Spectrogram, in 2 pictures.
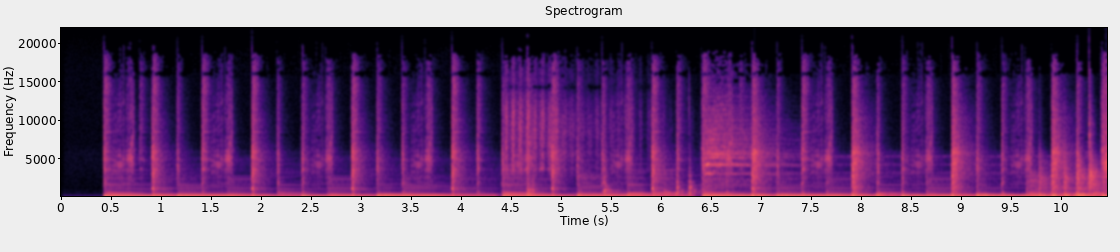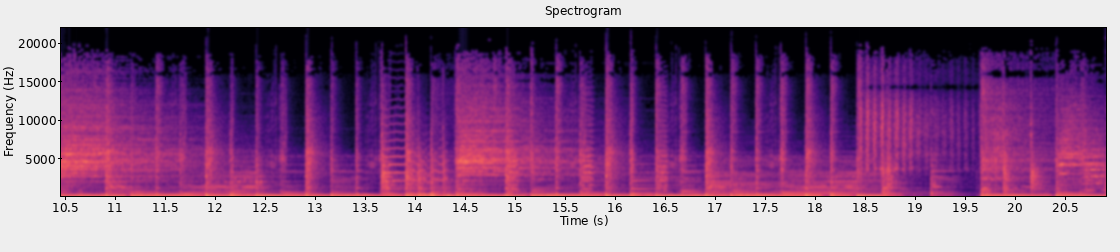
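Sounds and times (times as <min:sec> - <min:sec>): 
cha-cha music: 0:00.5 - 0:20.9.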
